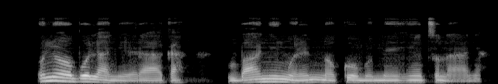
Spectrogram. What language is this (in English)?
Igbo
